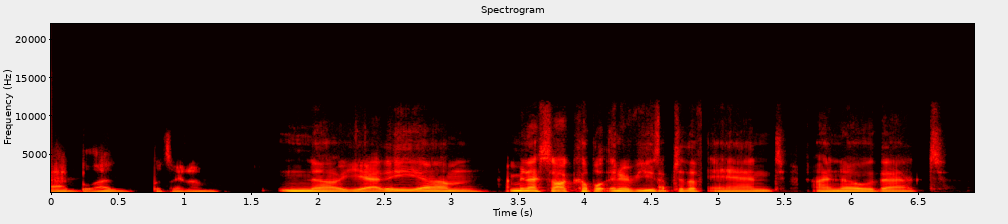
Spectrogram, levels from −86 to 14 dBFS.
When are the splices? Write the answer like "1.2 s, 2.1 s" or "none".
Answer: 3.3 s, 4.6 s, 4.9 s, 5.6 s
